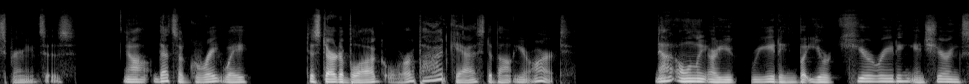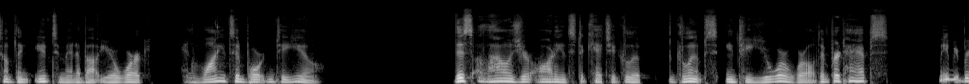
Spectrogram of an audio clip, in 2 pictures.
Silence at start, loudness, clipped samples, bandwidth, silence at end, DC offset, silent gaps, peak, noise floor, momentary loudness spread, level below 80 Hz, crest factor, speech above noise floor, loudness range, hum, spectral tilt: 0 s; -21 LUFS; under 0.1%; 11 kHz; 0 s; under 0.1%; none; -2 dBFS; -87 dBFS; 10 LU; -50 dBFS; 20 dB; 67 dB; 3 LU; none; -7.5 dB/octave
